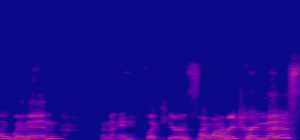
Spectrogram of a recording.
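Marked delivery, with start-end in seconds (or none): 1.7-3.0 put-on nervous speech, higher pitch. Retelling handing in a store return alone: imitating own past nervousness. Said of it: "Really nervous".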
